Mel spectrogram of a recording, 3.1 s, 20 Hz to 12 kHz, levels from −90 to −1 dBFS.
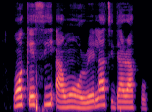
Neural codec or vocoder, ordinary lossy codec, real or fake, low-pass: none; none; real; 10.8 kHz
